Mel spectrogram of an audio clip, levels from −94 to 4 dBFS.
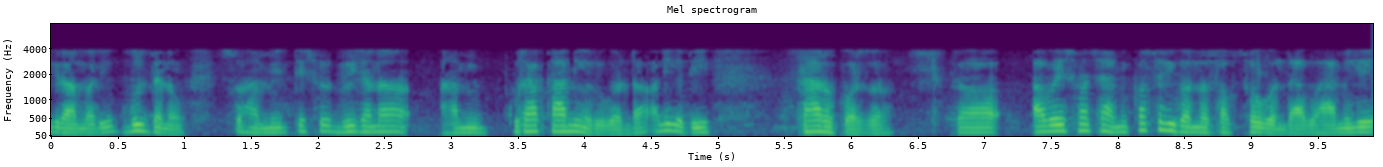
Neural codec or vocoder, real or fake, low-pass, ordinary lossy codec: none; real; 7.2 kHz; AAC, 16 kbps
